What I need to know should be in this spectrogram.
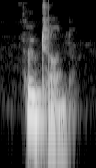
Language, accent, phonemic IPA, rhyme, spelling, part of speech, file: English, Southern England, /ˈfəʊtɒn/, -əʊtɒn, photon, noun, LL-Q1860 (eng)-photon.wav
- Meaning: The quantum of light and other electromagnetic energy, regarded as a discrete particle having zero rest mass, no electric charge, and an indefinitely long lifetime. It is a gauge boson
